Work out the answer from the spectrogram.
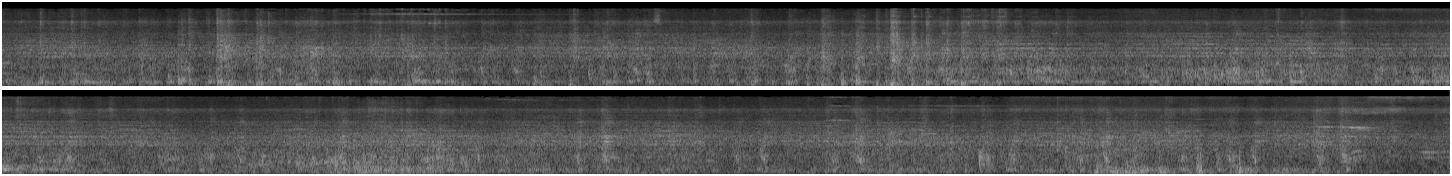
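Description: Indian Railways LHB passenger coaches of an express train rolling past on departure, their wheels clattering over rail joints in a steady run of clicks. The sound falls away near the end as the last coach passes.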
